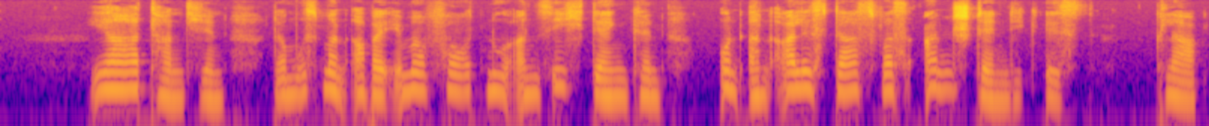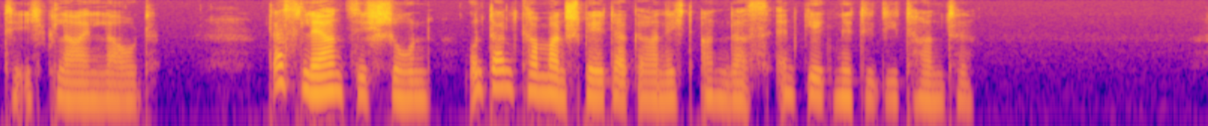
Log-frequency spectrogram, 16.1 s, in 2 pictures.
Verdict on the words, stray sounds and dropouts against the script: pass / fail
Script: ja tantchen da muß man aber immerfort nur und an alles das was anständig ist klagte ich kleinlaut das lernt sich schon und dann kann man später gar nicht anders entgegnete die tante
fail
